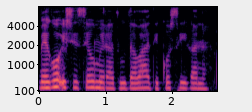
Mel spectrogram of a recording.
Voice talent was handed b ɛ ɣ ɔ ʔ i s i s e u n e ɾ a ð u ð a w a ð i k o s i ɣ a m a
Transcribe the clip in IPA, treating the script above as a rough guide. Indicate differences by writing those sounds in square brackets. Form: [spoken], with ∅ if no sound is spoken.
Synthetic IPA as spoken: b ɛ ɣ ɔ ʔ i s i s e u [m] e ɾ a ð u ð a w a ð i k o s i ɣ a [n] a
